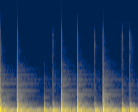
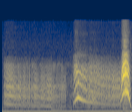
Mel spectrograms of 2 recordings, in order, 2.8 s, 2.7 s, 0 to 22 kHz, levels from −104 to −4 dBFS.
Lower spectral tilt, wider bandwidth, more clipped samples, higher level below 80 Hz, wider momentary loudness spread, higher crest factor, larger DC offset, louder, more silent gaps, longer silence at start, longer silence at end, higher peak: first, -12.5 dB/octave vs -1 dB/octave; second, 1.5 kHz vs 10.5 kHz; neither; first, -26 dBFS vs -68 dBFS; second, 13 LU vs 23 LU; second, 18 dB vs 24 dB; second, under 0.1% vs 0.3%; first, -19 LUFS vs -22 LUFS; neither; about the same, 0 s vs 0.1 s; about the same, 0 s vs 0.05 s; about the same, 0 dBFS vs 0 dBFS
